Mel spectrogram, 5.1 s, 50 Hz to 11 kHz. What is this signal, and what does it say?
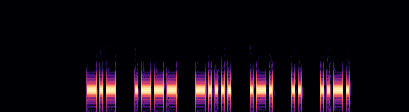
Morse code, heard as a keyed tone, about 32 wpm, spaced as for 22 wpm, 700 Hz. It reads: KJ6RIF
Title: USA Call Signs - 6 Characters - 2x Character Spacing - 30wpm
